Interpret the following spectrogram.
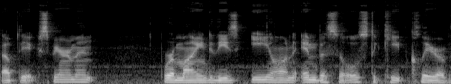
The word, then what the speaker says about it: Eon: the world today the Aon program is that e on I'm sorry I'm it's pronounced e on e e you or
